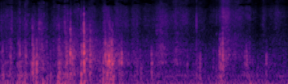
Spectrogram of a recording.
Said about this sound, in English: So, in any case, it's a brown envelope, airmail. And we're going to, I don't need any tools to open this, I don't think. It's just a peel open this envelope here. Okay. Sliding it out.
